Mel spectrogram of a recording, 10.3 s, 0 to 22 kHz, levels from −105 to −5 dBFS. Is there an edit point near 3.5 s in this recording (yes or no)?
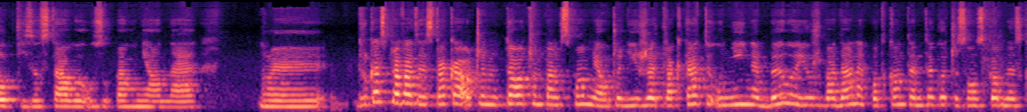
yes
